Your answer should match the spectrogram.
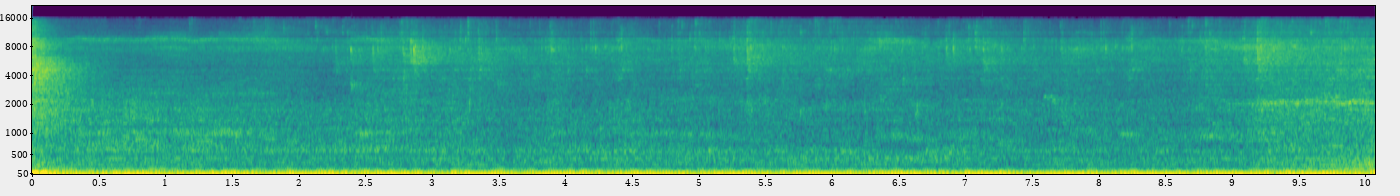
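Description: Rocket-engine sound effect for a spacecraft: a loud, steady, deep rumbling rush of noise, opening with a sharp crack.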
